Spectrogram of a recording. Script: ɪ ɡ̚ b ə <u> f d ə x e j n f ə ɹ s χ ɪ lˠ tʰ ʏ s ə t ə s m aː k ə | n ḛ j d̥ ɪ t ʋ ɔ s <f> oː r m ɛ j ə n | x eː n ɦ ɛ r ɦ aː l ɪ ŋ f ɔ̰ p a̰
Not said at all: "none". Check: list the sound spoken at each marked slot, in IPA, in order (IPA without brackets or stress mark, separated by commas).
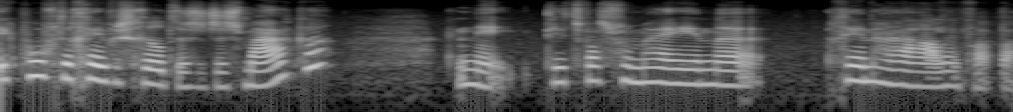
u, f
